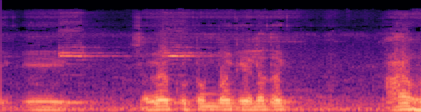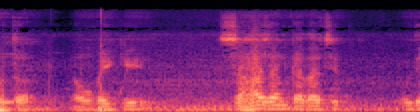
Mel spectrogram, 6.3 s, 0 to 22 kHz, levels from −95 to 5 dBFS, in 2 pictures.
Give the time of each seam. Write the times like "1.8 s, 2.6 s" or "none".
3.5 s

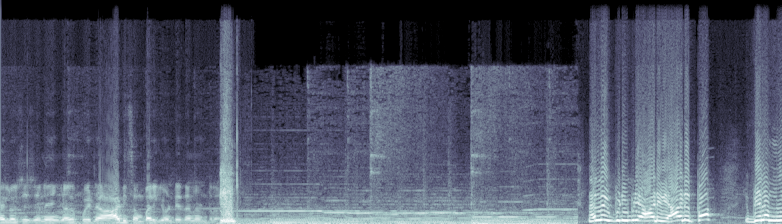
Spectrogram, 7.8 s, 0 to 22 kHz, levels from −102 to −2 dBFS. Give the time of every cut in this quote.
5.7 s

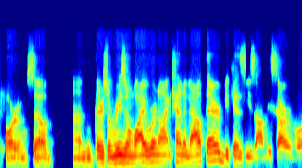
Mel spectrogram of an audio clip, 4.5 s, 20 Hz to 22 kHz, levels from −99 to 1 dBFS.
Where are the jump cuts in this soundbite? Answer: 1.1 s, 3.6 s

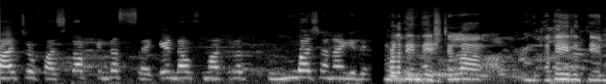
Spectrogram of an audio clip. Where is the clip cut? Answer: 3.9 s

